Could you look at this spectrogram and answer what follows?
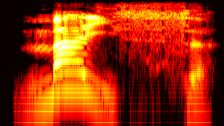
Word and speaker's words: maïs: cet accent très m'as indique que la voyelle qui précède doit être prononcée séparément comme par exemple du maïs maïs je lis un mot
